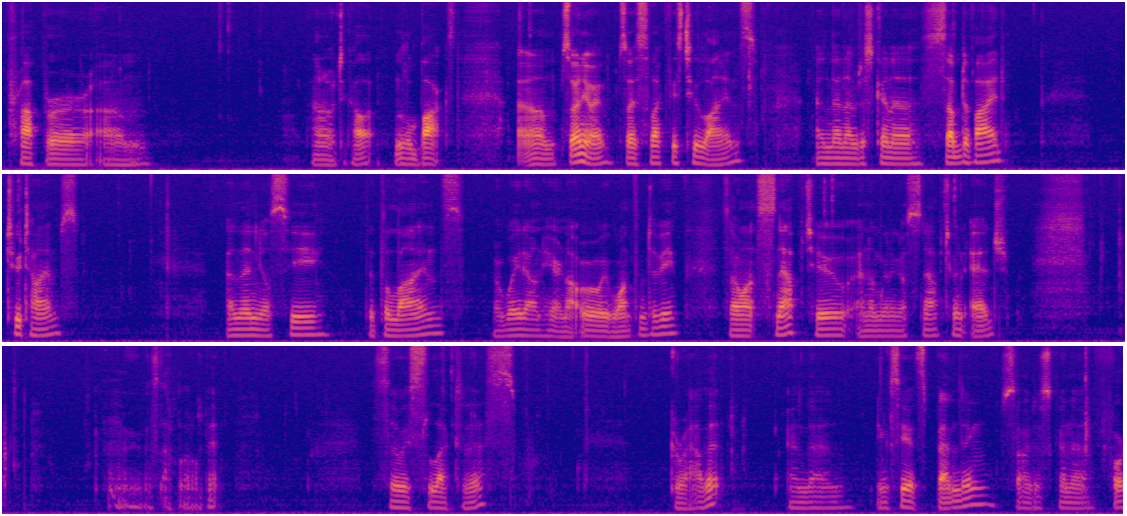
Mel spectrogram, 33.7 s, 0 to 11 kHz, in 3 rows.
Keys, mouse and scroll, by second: 2.3 right click, 5.2 shift+right click, 9.5 click, 11.4 click, 13.3-15.2 scroll down 2, 19.5 click, 20.6 click, 23.0-24.8 shift+middle drag, 24.8-26.3 shift+scroll up 2, 26.9 right click, 28.8-29.8 scroll down 2, 29.8 g, 33.3 x.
